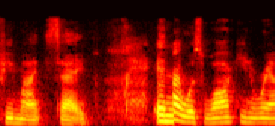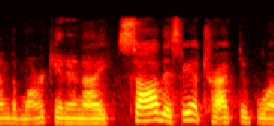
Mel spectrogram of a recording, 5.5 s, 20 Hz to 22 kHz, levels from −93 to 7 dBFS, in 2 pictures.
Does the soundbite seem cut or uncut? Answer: cut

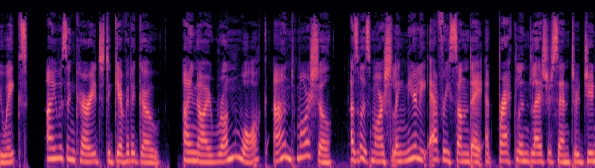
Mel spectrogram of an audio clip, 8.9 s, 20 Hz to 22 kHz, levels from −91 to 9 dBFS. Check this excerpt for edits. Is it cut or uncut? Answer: cut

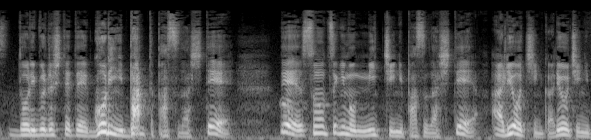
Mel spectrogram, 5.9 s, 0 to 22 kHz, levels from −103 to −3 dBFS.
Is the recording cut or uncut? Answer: uncut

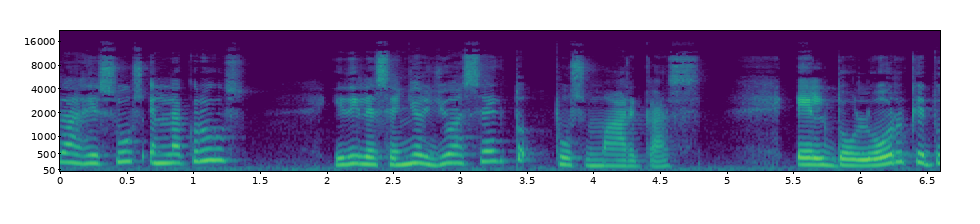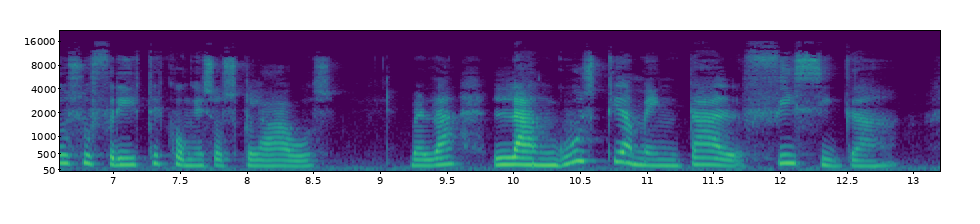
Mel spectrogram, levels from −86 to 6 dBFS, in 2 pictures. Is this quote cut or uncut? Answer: uncut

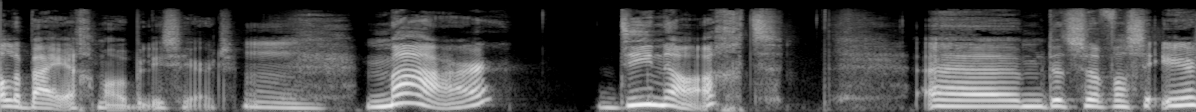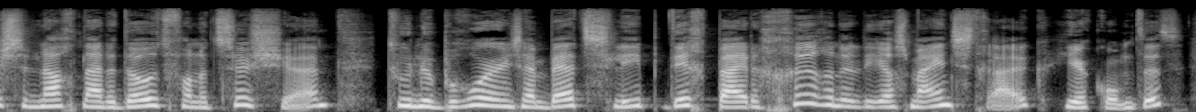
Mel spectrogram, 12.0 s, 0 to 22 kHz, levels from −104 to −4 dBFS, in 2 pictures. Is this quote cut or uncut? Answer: uncut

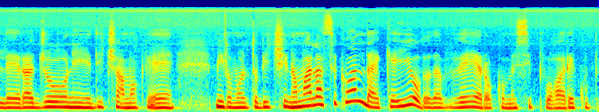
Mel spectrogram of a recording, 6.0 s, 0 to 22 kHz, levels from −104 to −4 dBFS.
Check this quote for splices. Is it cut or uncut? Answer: cut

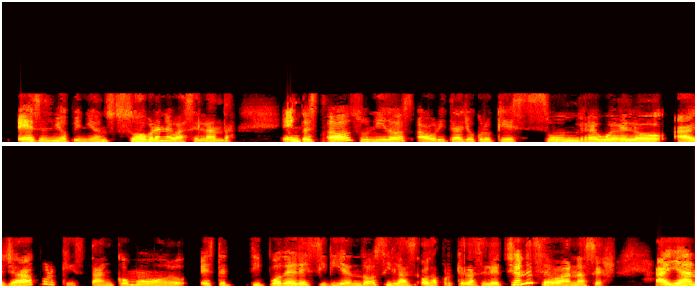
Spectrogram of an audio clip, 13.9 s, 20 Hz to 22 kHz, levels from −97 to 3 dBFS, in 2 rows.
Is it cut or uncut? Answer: cut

